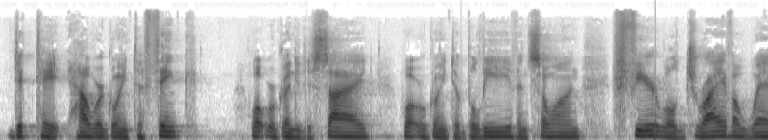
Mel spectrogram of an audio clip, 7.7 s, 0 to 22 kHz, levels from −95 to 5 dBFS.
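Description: Speech, in which the output stream was three times filled with zeros instead of audio, leaving blocks of digital silence with no fade: at 3.06 s for 15 ms after "what we're going to", at 4.61 s for 6 ms between "what we're going to" and "believe and so on" (which fits a 256-sample buffer), and at 6.54 s for 10 ms. Each one is heard as a tick or dip.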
